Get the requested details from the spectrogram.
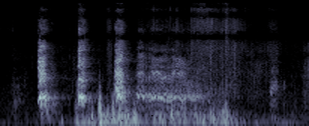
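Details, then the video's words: French Bulldog puppy Margo getting carried away playing with her stick: three sharp yaps in quick succession, then a drawn-out growling, grumbling vocalisation that fades, one faint yip at the end. "Frenchie vs. Stick! Sound On!!"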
